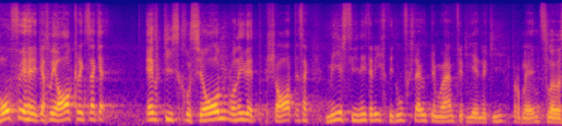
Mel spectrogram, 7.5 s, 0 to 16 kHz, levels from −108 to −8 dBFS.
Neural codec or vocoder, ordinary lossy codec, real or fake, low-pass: autoencoder, 48 kHz, 32 numbers a frame, DAC-VAE, trained on Japanese speech; none; fake; 14.4 kHz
